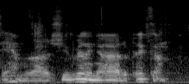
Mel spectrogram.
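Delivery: muttered under the breath. Player's character Brim remarking about Raj to himself, quietly under his breath. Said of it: "say quietly under his breath".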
